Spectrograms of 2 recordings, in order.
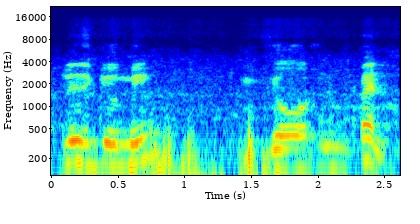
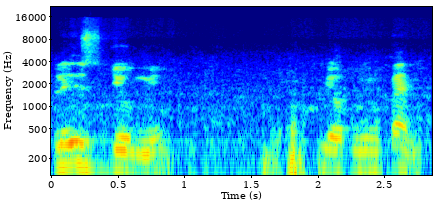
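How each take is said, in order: First: The word me carries the main stress. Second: The word give carries the main stress. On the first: The pen should go to this person only. "me, not to others" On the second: The pen should be given, not taken. "When I put stress on give me"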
